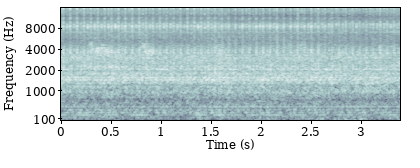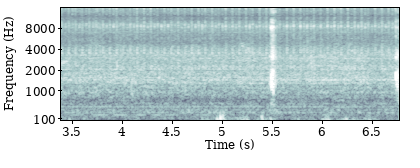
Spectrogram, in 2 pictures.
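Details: A steady engine idles with a low hum throughout, and a few sharp knocks and clicks come near the end; no animal voice is heard.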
